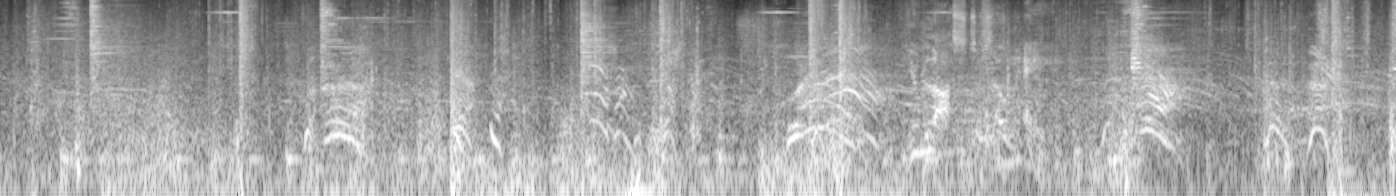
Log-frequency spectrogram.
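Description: Swords clash and strike in quick bursts.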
